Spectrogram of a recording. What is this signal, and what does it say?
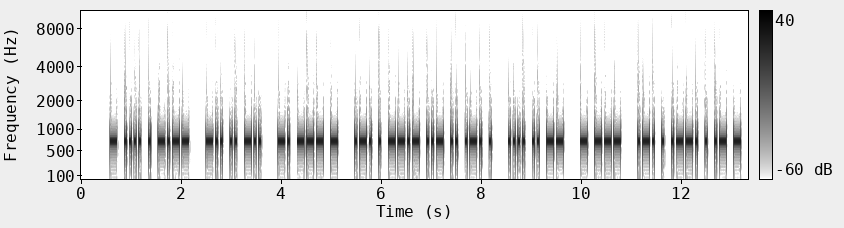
Morse code, heard as a keyed tone, about 25 wpm, 700 Hz. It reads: THEY DID NOT REQUIRE HIM TO REPEAT
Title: Sentences from Top 1600 Words 25wpm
